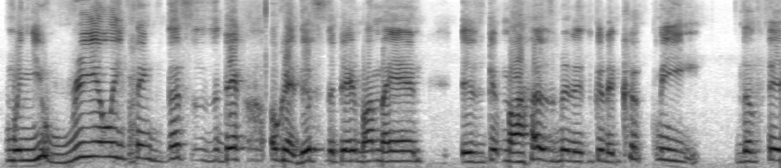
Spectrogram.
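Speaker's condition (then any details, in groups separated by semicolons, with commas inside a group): Cerebral palsy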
